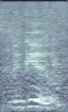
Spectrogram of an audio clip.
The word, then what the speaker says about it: Mugu: But I like to stress Muwu, which is Mugu, right? The Spanish changed the pronunciation and the spelling.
